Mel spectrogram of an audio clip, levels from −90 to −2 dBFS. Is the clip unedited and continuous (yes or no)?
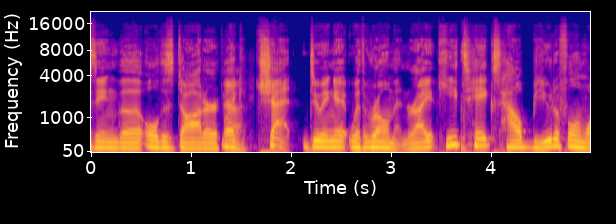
no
